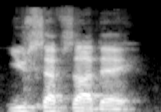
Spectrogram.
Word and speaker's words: Yusefzadeh: Pretty close. Pretty close. It's Yusefzadeh.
